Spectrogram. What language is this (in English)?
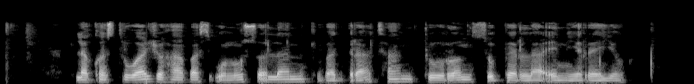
Esperanto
